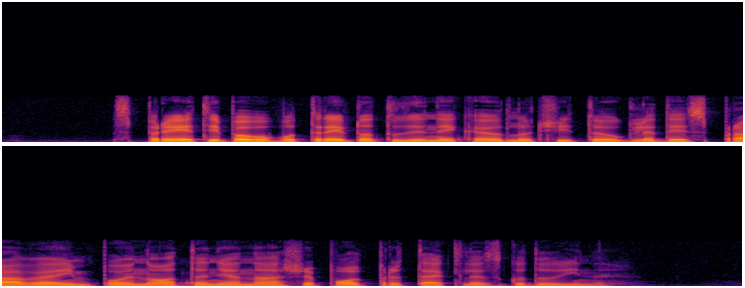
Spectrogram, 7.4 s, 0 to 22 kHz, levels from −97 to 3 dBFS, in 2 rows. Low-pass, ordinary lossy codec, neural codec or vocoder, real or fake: 7.2 kHz; none; none; real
